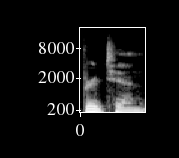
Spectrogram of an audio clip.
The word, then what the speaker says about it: Brood X: Uh, it is pronounced brood tin. The X is a Roman numeral based on the original 30 broods named by entomologist Seel Marlay in 1898.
